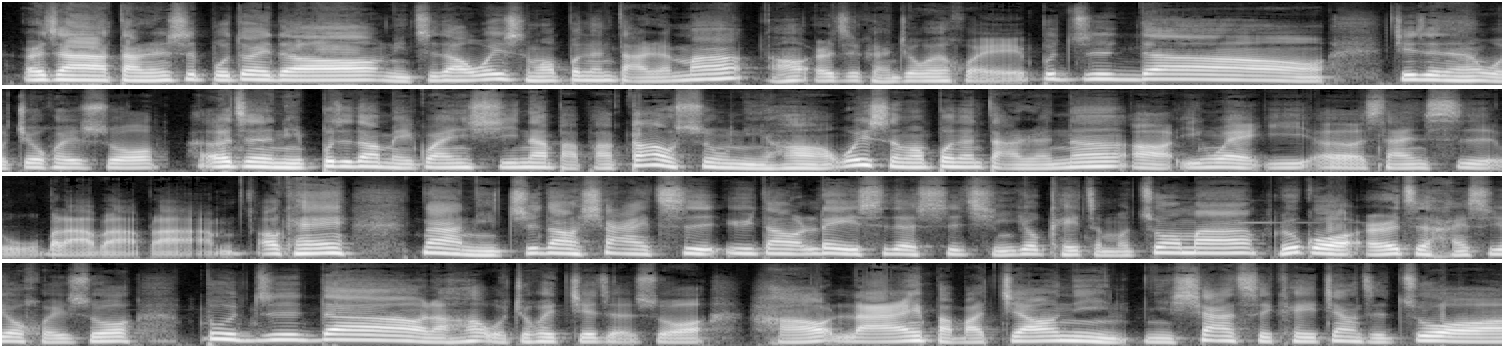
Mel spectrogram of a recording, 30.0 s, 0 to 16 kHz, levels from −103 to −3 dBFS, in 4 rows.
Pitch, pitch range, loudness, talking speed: 150 Hz, 135-170 Hz, -14 LUFS, 275 characters per minute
